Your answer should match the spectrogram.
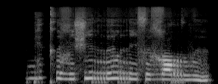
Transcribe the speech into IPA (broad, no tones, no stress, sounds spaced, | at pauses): bʲ ɨ kʰ ɨ ɮ i ʃ i r ɨ l r i s ɨ ɮ ɔ r v ɨ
